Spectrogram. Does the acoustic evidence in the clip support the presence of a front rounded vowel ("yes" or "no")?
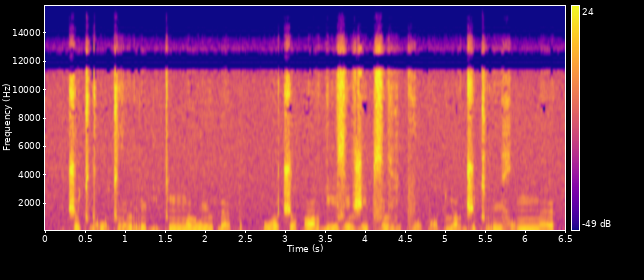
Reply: yes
